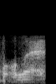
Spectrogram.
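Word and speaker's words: Bulleit: You drive straight to a liquor store and you buy a bottle of Bull Bourbon. I mean, I know it's pronounced Bullet, it's French or whatever, but everyone says Bull Bourbon for that evening to celebrate with your friends.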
